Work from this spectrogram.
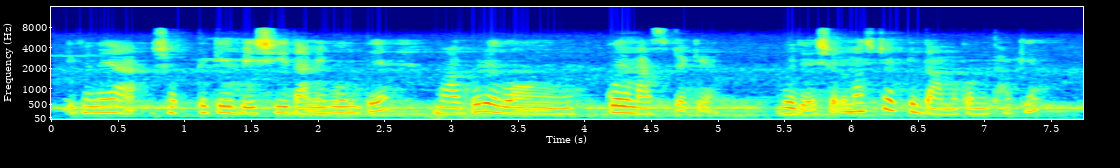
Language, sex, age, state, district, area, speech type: Bengali, female, 18-30, West Bengal, Uttar Dinajpur, urban, spontaneous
